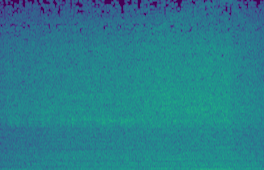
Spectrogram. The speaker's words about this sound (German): Der Bus nach Chapuri verlässt die Vororte von Rio Branco.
